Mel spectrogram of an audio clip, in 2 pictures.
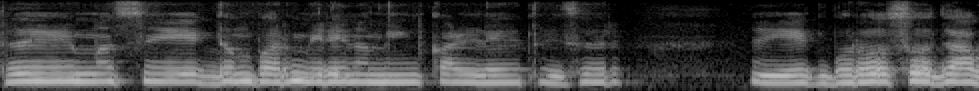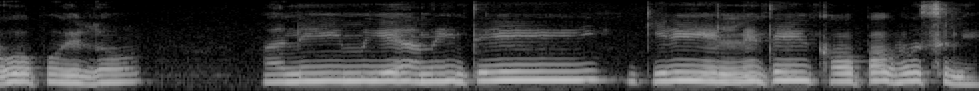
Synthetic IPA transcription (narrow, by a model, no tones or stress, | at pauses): t̪əeməsek̚d̪əmpəɾmeɾenamĩkaɽlet̪əisəɾ | ek̚bʱəɾosɔd͡zaɡopoilɔ | animəɡeamit̪ẽkit̪ẽjelːẽt̪ẽkʰawpakbəslẽ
